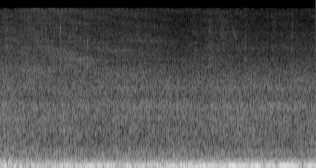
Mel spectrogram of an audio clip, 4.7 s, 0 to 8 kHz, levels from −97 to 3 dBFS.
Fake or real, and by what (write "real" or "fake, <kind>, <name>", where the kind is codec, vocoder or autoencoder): real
